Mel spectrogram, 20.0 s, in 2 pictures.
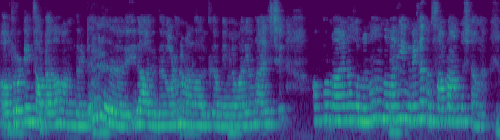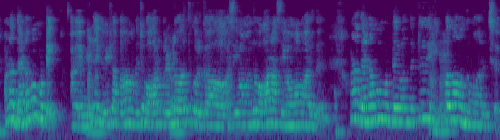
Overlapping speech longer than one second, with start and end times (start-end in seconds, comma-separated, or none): none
